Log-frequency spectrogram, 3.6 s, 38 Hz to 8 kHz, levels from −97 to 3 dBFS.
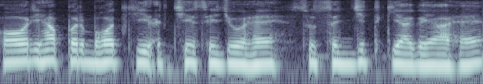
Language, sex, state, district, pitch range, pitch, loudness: Hindi, male, Himachal Pradesh, Shimla, 135-155 Hz, 145 Hz, -17 LUFS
